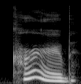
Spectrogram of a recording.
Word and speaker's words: curb: 네, 이거 특히 curve 하고 발음 차이를 잘 기억하셔야 됩니다. 그죠? C-U-R-B라고 했으니까 curb. 그런데 비교할 발음은 C-U-R-V-E 였어요. 그래서 curve. 그쵸? 발음 차이 느껴지시죠? 네, 우리가 연습한 표현은 curb 였습니다.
